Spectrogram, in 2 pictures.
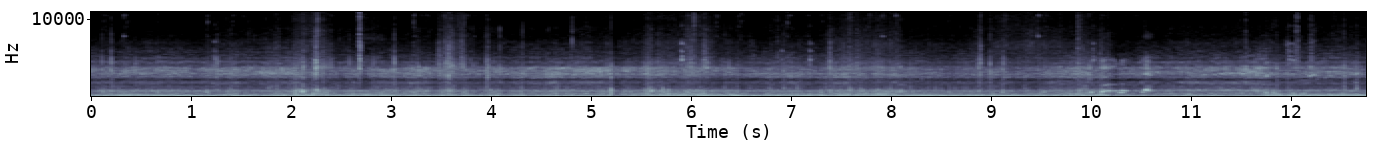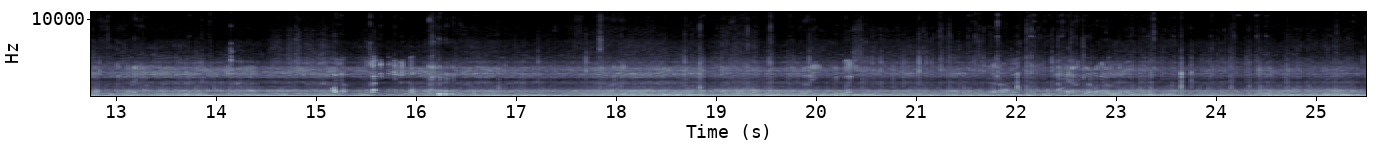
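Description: A car's interior rattles and knocks over bumps.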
